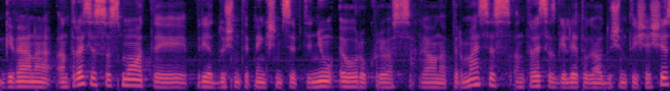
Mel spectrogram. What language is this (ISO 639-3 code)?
lit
